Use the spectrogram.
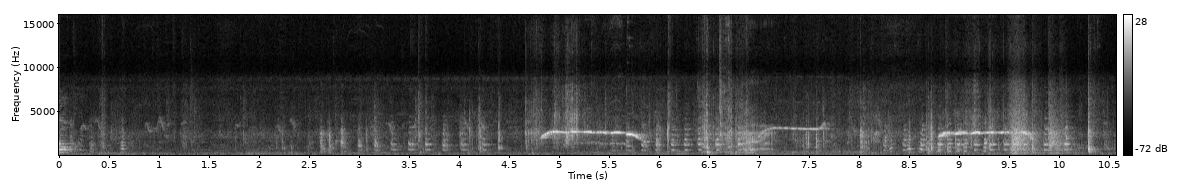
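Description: A rooster clucks and crows at close range among scattered chicken clucks and barnyard bird calls, with no talking.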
